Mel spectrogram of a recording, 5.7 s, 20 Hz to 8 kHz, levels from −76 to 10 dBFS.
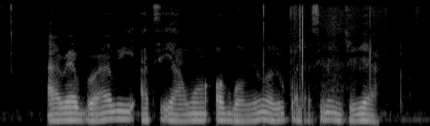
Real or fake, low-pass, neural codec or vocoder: real; 7.2 kHz; none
